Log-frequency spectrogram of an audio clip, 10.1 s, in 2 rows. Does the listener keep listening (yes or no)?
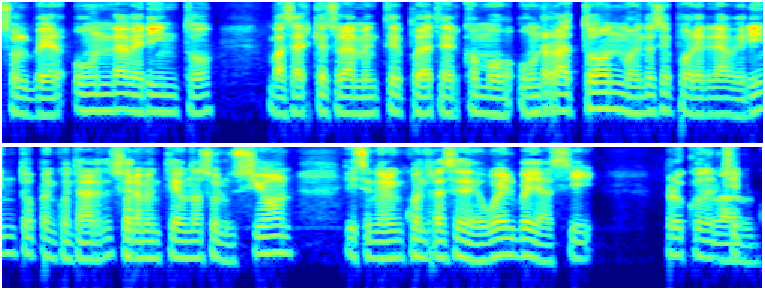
yes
